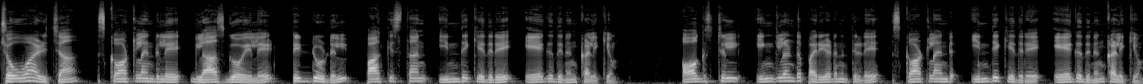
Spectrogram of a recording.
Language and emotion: Malayalam, neutral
